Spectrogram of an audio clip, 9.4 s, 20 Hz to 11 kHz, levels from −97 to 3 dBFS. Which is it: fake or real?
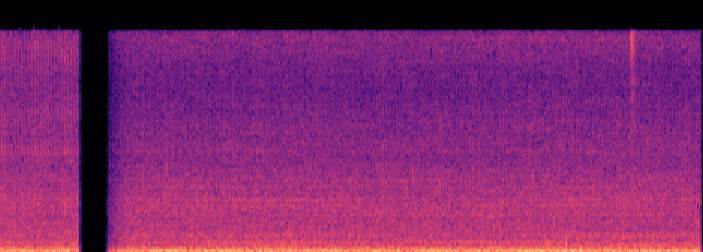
fake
